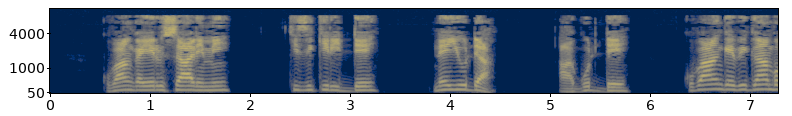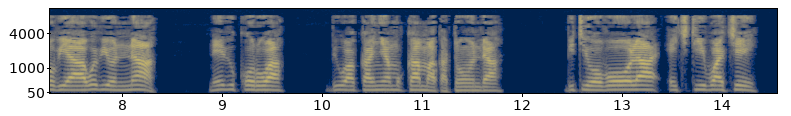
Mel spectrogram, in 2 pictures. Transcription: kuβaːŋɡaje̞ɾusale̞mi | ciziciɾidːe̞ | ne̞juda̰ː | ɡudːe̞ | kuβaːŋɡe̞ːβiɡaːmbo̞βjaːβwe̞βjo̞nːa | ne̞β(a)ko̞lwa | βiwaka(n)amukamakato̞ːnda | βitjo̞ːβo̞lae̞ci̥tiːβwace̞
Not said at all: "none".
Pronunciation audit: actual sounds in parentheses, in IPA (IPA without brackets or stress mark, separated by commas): i, ɲ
